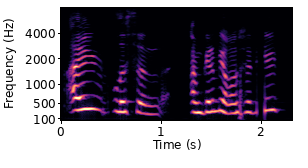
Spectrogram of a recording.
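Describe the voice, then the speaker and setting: An Australian woman talks in a laid-back, chatty way and swears freely. Her voice sits a little higher than average. Faint music hums underneath. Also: a little fast. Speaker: roleplay player. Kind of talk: casual chat.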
